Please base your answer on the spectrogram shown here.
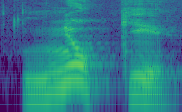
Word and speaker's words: gnocchi: Eva Skog säger, gnocchi uttalas det.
